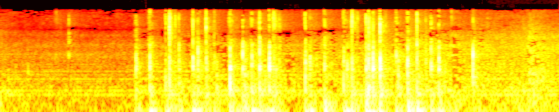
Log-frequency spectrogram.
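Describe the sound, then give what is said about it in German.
Rapid typing of text on a computer keyboard starts after a brief quiet moment, a steady stream of crisp key clicks lasting several seconds with small pauses between bursts, no voices. “Und jetzt können Sie Ihren Text eingeben.”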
